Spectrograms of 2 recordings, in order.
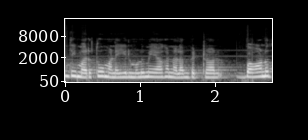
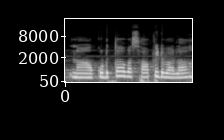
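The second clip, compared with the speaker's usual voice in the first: usual speaking voice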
